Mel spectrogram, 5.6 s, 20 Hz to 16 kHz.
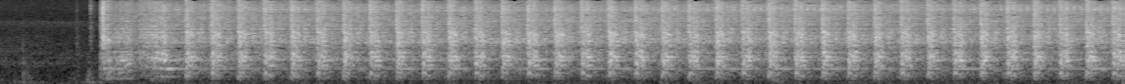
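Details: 2002 VW Passat 1.8 L 20-valve turbo, after replacing the engine speed sensor and resetting the ECM by pulling the battery: starter spins the engine evenly, about four turns a second, never fires. Crank, no start.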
